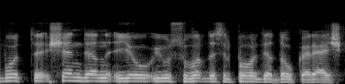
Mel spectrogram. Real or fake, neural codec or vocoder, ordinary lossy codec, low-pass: real; none; AAC, 48 kbps; 7.2 kHz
